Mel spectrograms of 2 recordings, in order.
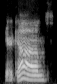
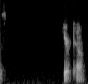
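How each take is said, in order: First: It is delivered big, dramatic and overplayed. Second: It is delivered quiet, tired and understated. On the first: It makes the listener suspicious. The speaker calls it wrong. "He's doing it's over the top" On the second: It does not raise suspicion. The speaker calls it right. "take it down a little bit"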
